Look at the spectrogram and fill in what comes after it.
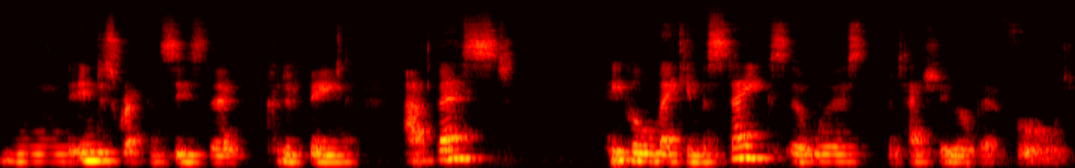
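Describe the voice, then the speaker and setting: Somewhat breathy and dark, mellow in tone, a woman's voice moves at a moderate pace with ordinary pitch variation. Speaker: social enterprise managing director. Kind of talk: panel talk.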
